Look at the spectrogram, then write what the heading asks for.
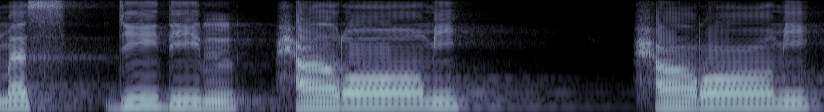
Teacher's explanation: Huruf ro kita panjangkan dua harakat karena terdapat alif di depannya.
